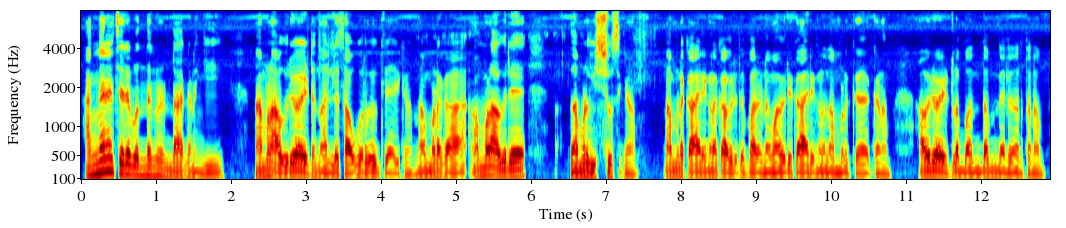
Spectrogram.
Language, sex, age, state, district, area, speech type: Malayalam, male, 60+, Kerala, Palakkad, rural, spontaneous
